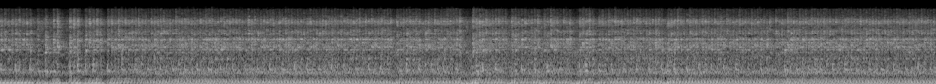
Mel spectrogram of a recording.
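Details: Massey-Harris 44 tractor, sat 30 years and stuck when acquired, stored 10 more, after freeing stuck intake valve and refitting a misassembled rocker part, new points: loud, steady run holding an even note, no knocks or misses; normal running.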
